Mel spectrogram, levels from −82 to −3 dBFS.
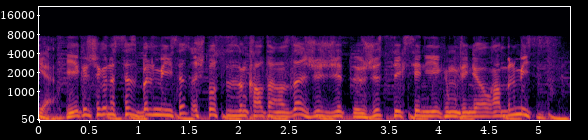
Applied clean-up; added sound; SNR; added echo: none; none; none; none.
